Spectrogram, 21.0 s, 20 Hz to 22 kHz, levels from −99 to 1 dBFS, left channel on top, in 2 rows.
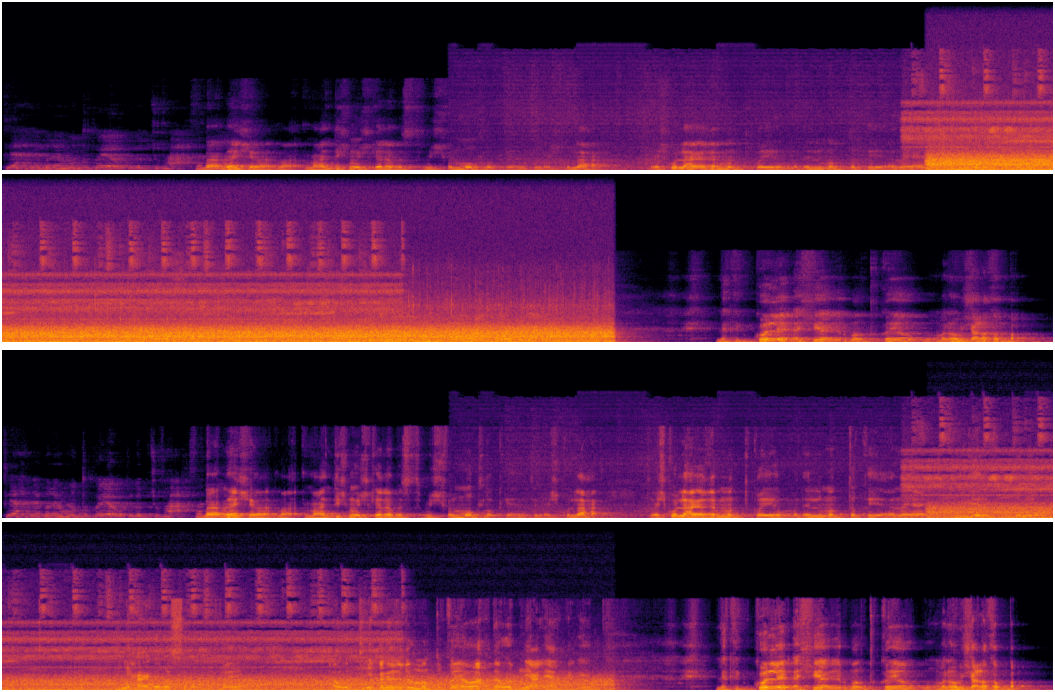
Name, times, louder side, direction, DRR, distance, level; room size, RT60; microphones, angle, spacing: voice 1, 0.0-2.2 13.3-14.4, right 2 dB, 40° right, -1 dB, 1.2 m, -48 dB
voice 2, 1.9-6.0 6.5-10.6 11.1-13.2 13.8-20.6, right 3 dB, 65° right, 9 dB, 1.1 m, -30 dB
sound 1, 4.5-12.8, left 2 dB, 90° left, 4.5 m, -53 dB
sound 2, 9.0-14.5, left 1 dB, 10° left, 0.6 m, -36 dB
Rain, 9.2-16.7, left 8 dB, 75° left, 0.3 m, -23 dB
18.5 x 9.4 x 4.5 m, 1.2 s
head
